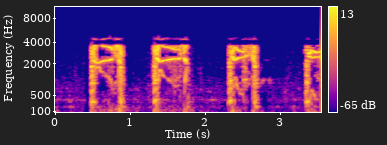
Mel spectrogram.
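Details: Two peregrine falcons meet at the PGE Toruń site, recorded 2 January 2021. Four loud, rasping calls with a strained, wailing tone come about a second apart, with silence between each burst.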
